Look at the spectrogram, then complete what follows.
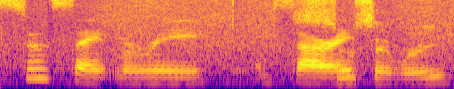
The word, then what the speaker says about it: Sault Ste. Marie: Sage Sue from Sault Ste. Marie, which was once Albion. You know where Sault Ste. Marie is? It's pronounced Sault Ste. Marie.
